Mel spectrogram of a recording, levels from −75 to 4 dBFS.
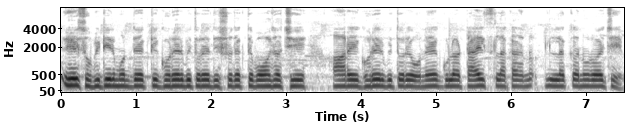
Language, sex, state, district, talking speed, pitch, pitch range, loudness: Bengali, male, Assam, Hailakandi, 150 wpm, 170 Hz, 165-175 Hz, -18 LUFS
